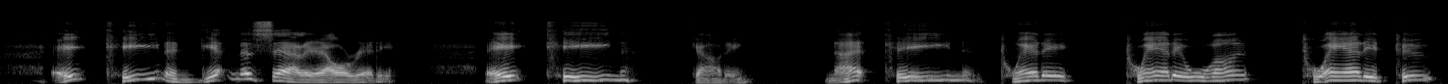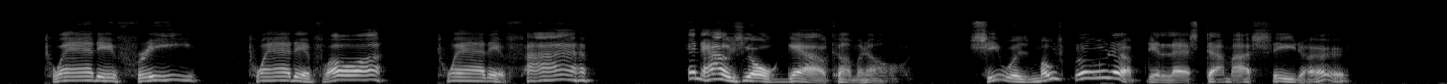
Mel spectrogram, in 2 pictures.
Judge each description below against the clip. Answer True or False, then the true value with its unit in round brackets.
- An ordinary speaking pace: False (75 wpm)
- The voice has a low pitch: False (185 Hz)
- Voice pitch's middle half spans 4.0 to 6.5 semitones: True (5.2 semitones)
